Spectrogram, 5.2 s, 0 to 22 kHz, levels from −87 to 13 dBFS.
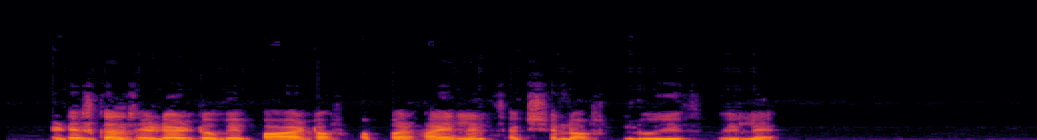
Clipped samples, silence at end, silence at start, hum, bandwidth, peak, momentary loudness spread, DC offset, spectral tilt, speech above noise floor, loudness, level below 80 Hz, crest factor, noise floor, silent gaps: under 0.1%; 1.35 s; 0.25 s; none; 7.6 kHz; -2 dBFS; 7 LU; under 0.1%; -6 dB/octave; 54 dB; -17 LUFS; -58 dBFS; 16 dB; -70 dBFS; none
